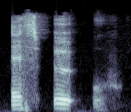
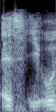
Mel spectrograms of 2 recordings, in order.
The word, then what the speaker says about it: SEO: SEO. et non pas SEO, c'est juste prononcé à l'anglaise.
